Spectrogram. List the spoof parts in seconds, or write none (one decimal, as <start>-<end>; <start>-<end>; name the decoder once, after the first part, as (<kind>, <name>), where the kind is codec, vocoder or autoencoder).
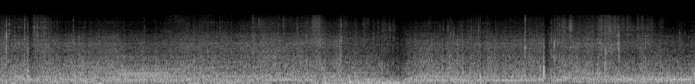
2.6-4.3 (codec, SNAC); 5.2-6.6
